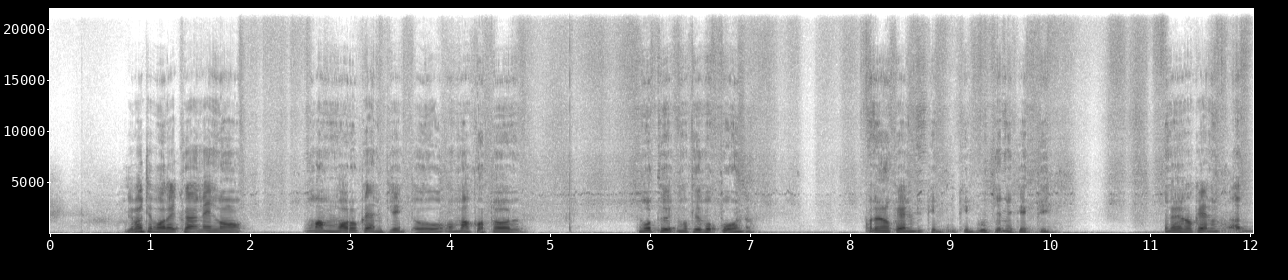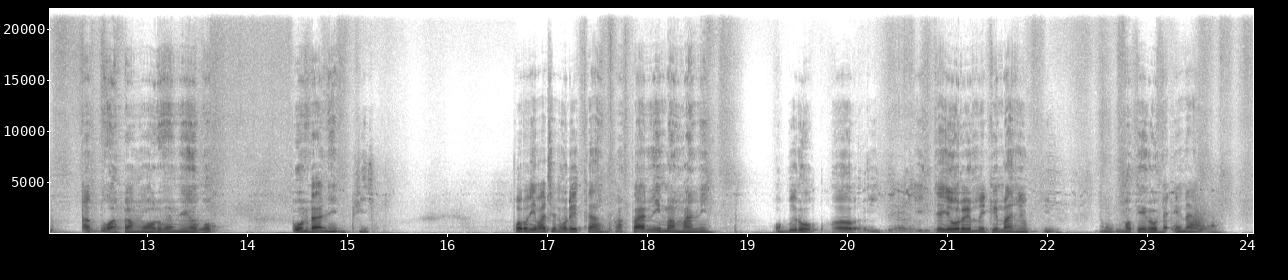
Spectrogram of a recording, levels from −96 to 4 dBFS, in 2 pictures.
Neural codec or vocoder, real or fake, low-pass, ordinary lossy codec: codec, 44.1 kHz, 1.7 kbps, Pupu-Codec; fake; none; none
